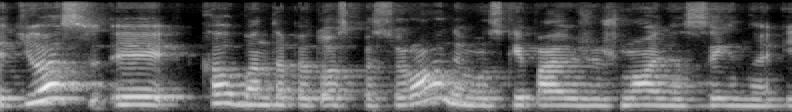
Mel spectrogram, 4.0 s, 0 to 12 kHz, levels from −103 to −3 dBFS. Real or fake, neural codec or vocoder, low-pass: real; none; 10.8 kHz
